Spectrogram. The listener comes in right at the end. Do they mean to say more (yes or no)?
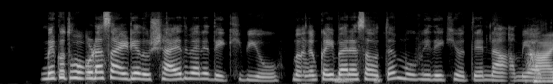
yes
